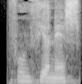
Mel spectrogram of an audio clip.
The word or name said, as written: funciones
